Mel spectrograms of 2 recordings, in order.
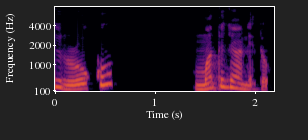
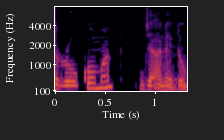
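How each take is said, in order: First: "रोको" set apart, clear pause, then "मत जाने दो" together; pause after रोको. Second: "रोको मत" grouped together, short pause, then "जाने दो"; pause after मत. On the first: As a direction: stop after रोको and run "मत जाने दो" as one phrase. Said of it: "ये सेकंड जो दिया हुआ है". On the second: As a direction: break after मत, before "जाने दो". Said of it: "इन दोनों का जो भावार्थ होगा". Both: Shown as a demonstration.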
